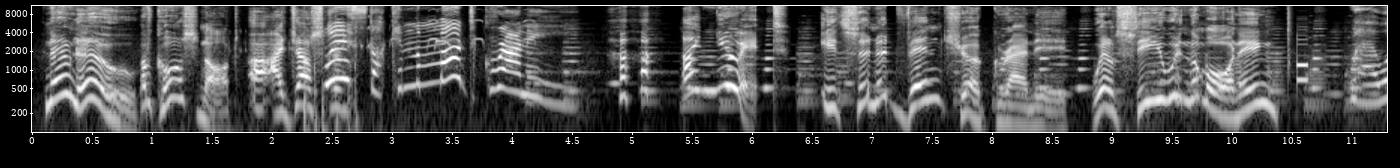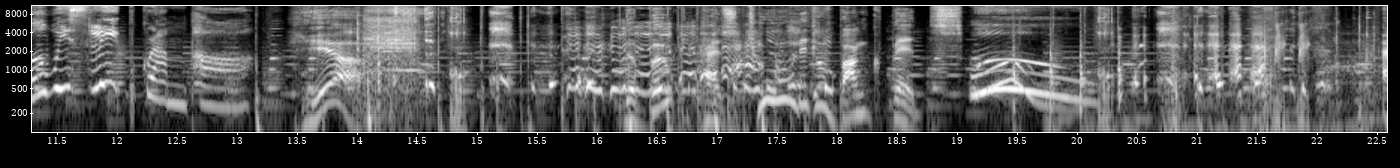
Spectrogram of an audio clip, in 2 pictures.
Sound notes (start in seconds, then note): 0.0 laughs; 5.1 laughs; 14.0 snorting; 15.1 kids giggling; 19.7 snorts, laughs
